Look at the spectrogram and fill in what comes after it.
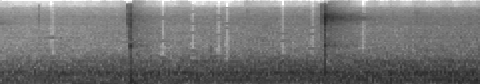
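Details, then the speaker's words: Imitated opening snap in a cardiology semiology lecture: two sharp finger snaps mimicking the crisp snap of a valve that closes with difficulty and great force. "Qué es el chasquido es ese sonido sí es un sonido que está asociado justamente una una válv vá que que se cierra con eh mucha dificultad sí se cierra con mucha fuerza y forma ese sonido"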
